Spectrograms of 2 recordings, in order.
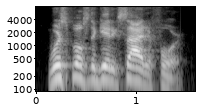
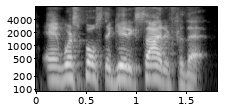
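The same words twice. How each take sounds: First: We're said with the weight, the rest falling away; stress on We're. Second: Said in the usual way. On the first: Shown as a demonstration. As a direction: lean hard on We're, then let it drop.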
